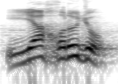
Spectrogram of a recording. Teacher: خا کو پر پڑھیں گے، خا حروف مستعلیہ میں سے ہے۔ حروف مستعلیہ 7 ہیں جن کا مجموعہ خصہ ضغط قز ہے، جو ہمیشہ ہر حال میں پر پڑھے جاتے ہیں۔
